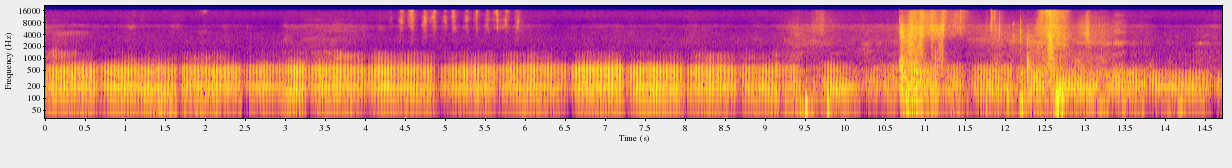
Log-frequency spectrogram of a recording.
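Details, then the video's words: Kitten purring while resting on its owner's lap indoors: a steady low rumbling purr that swells and dips with each breath, followed near the end by a few brief rustling and scratching noises. "kitten purring"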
